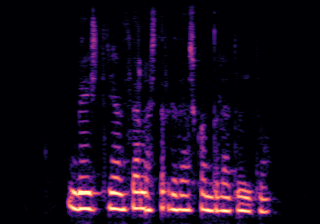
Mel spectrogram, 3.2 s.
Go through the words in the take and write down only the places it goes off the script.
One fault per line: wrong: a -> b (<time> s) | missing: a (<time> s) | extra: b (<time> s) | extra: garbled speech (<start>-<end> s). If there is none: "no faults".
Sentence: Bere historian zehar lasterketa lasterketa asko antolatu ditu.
missing: lasterketa (1.9 s)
